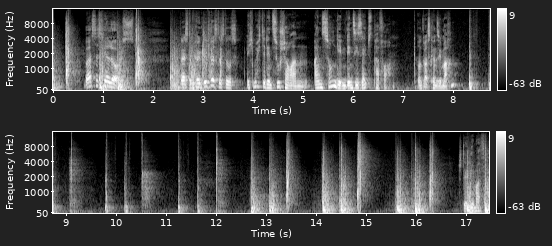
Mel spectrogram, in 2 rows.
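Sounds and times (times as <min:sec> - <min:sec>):
hand clapping: 0:00.0 - 0:00.6, 0:01.6 - 0:02.0, 0:02.8 - 0:03.4, 0:09.0 - 0:09.4, 0:10.4 - 0:10.9, 0:12.0 - 0:12.3, 0:13.3 - 0:13.8, 0:14.7 - 0:15.2, 0:16.2 - 0:16.6
rhythmic stomping: 0:00.0 - 0:03.5, 0:08.3 - 0:17.4
speech: 0:00.6 - 0:08.3, 0:17.1 - 0:17.4.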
